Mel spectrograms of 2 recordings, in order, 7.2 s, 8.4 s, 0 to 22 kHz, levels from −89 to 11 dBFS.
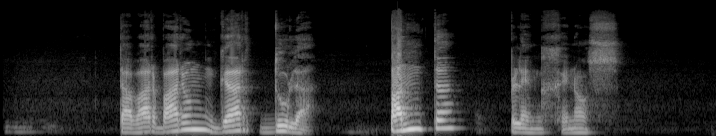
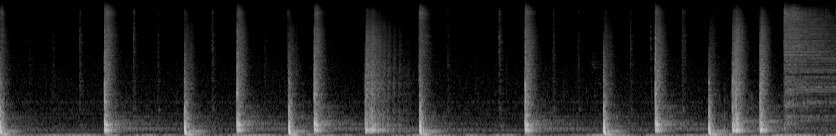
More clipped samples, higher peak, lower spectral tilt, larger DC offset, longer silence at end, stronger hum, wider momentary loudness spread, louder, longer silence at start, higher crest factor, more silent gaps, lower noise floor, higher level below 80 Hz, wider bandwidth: neither; about the same, 0 dBFS vs 0 dBFS; about the same, -6.5 dB/octave vs -7.5 dB/octave; neither; first, 1 s vs 0.05 s; neither; about the same, 17 LU vs 16 LU; first, -18 LUFS vs -24 LUFS; first, 1.2 s vs 0 s; about the same, 20 dB vs 24 dB; neither; first, -69 dBFS vs -48 dBFS; second, -66 dBFS vs -40 dBFS; second, 14 kHz vs 17.5 kHz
